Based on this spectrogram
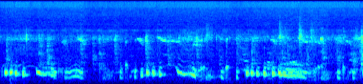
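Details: Pigeon calling to a female: overlapping low cooing notes, some wavering and rolling, run together with short gaps across the clip, in a small, echoey indoor space.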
